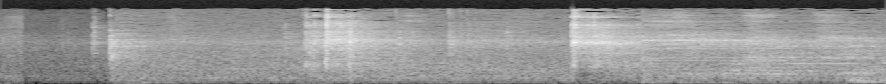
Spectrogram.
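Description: Noisy room background with two sharp knocks about a second and a half apart, and faint music tones coming in near the end.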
